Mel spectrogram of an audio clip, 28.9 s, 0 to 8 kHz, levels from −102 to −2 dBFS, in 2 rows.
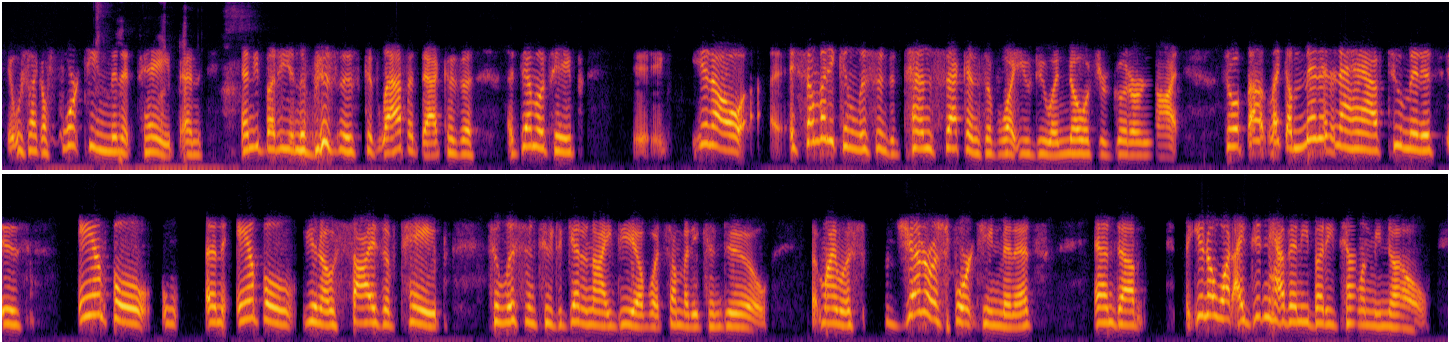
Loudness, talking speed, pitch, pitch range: -22 LUFS, 190 wpm, 240 Hz, 205-295 Hz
